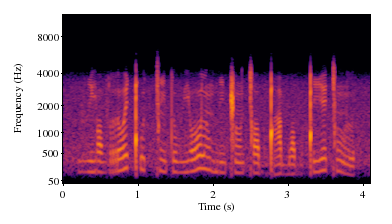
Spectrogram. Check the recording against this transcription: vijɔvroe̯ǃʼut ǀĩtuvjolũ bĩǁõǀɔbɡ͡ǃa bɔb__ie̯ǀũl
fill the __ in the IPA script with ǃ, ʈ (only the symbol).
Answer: ǃ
